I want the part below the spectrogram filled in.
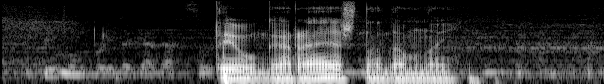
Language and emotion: Russian, neutral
